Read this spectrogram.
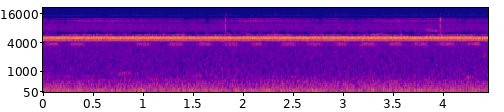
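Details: Continuous shrill ringing of bell crickets mixed with a bonfire as relaxing sleep ambience; the high insect tone holds unbroken, with two soft crackles of burning wood.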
